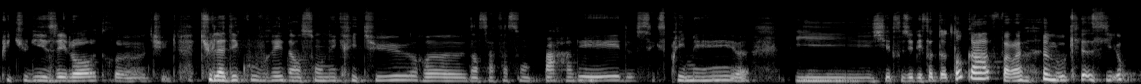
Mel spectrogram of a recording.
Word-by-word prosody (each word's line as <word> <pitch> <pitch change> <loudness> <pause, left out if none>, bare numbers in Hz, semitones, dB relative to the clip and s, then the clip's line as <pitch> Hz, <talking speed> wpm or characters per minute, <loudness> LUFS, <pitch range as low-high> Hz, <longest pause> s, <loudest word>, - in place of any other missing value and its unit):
Puis, 195 - -9
tu 190 +1 -9
lisais 175 -1 0
l'autre, 170 0 +2
heu, 155 0 -7
tu 145 - -11 0.3
tu 225 - +4
la 190 - +9
découvrais 190 -1 -3
dans 175 -3 -4
son 170 +1 -6
écriture, 185 +2 -5
heu, 165 -1 -1
dans 155 -1 -4
sa 155 +2 -11
façon 175 0 -11
de 155 - -15
parler, 175 +1 -2
de 170 0 -13
s'exprimer, 180 +2 -4
heu, 160 - -2 0.5
i 160 -2 -4
si 145 0 -4
elle - - -4
faisait 160 -1 -3
des 155 - -1
fautes 170 +3 -1
d'autographes 270 - +6
par 170 -8 +4
la 180 +3 +5 0.2
même 225 -4 +8
occasion. 205 +3 0
175 Hz, 170 wpm, -23 LUFS, 165-190 Hz, 0.5 s, la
